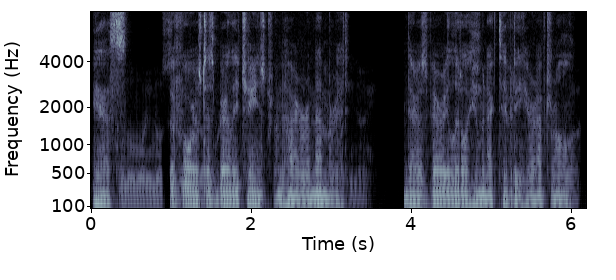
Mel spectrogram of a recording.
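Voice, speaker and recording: A woman voicing a brooding, grave man from a fantasy game, with a low, grainy voice and terse, solemn delivery. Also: flat delivery, fairly quick, crowd noise. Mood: grave, measured. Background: game music.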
